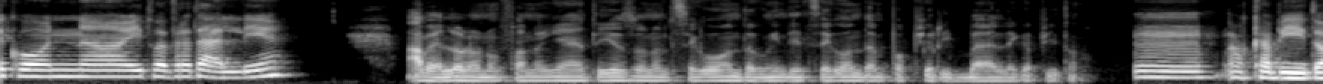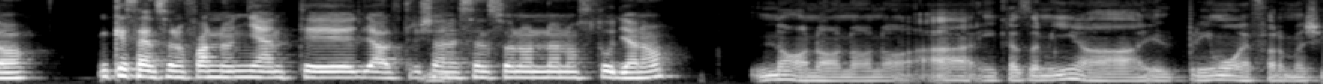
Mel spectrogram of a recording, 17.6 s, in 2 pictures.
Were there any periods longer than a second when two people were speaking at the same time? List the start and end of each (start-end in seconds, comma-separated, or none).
none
